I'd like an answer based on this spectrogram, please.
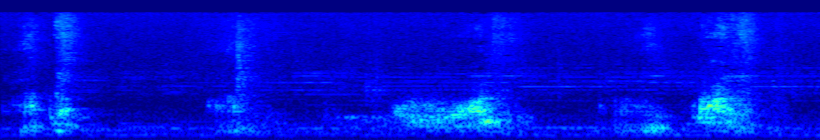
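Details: Lucy the Bulldog, unhappy at seeing herself in a reflection, mixes short gruff woofs with longer moaning grumbles, roughly one outburst each second, the loudest a drawn-out grumble in the middle.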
